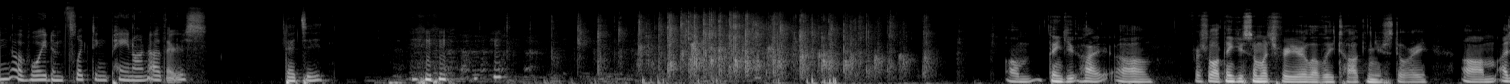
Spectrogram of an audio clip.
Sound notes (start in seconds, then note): 3.9 audience laughs; 6.5 audience applauding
